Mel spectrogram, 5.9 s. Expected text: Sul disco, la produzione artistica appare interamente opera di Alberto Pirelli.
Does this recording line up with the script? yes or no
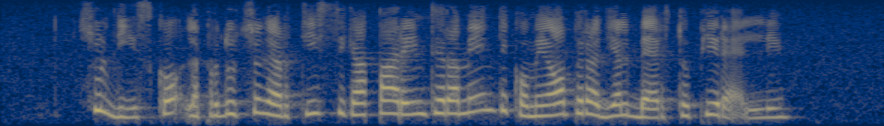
no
